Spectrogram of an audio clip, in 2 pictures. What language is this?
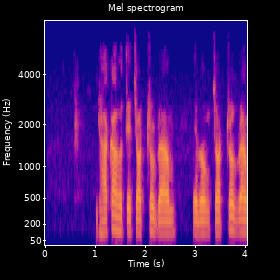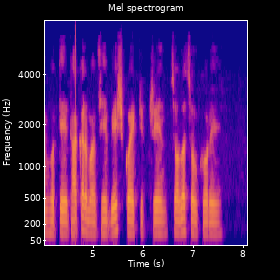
Bangla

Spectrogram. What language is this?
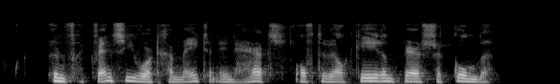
Dutch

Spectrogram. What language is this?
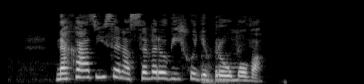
Czech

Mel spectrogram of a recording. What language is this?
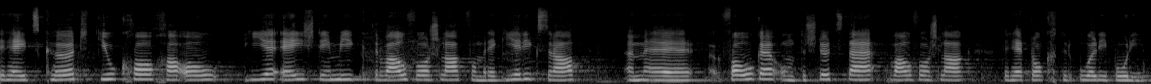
Swiss German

